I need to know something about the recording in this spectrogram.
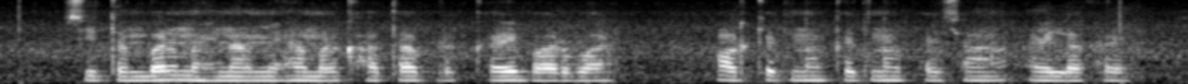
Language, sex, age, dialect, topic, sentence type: Magahi, male, 25-30, Western, banking, question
